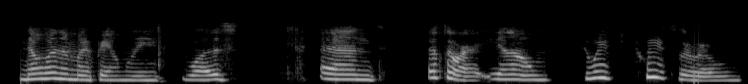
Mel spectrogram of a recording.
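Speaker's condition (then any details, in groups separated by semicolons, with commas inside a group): Cerebellar ataxia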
